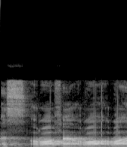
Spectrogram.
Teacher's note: മൻ അസ്റഫ ഈ പദത്തിൽ റാഇനെ പൂർണ്ണമായ തഫ്ഖീം ചെയ്ത് ഉച്ചരിക്കുക. എസ് റോഫ റോ റോ എന്ന് തടിപ്പിച്ചുകൊണ്ടുള്ള ശബ്ദം കൊടുക്കുക.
